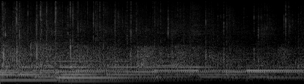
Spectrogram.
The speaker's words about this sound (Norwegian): Gi han en skikkelig applaus. Det fantastisk å høre.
